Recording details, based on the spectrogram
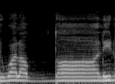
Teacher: Dad is kind of like close as well, because dad comes from the whole side of the tongue. Lam from the tip of the tongue, dad from the side of the tongue, so it's very close as well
